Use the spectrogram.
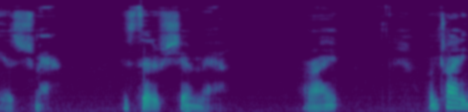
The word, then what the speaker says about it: shema: Now, in the old days, they used to say shema, shema, and today they say shma. Alright, the typical Jewish way of saying it is shma, instead of shema.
